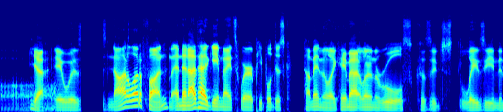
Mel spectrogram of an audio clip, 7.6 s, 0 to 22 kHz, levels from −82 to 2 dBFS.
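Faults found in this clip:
Playback stall, 1.21–1.54 s: speech cuts to dead silence for about 0.33 s, then resumes at the exact point it stopped. The likely cause is player buffer underrun or a blocked audio thread. Unlike a call freeze, the gap is clean silence with no smeared tail of the last sound, and nothing is skipped.

Catch-up at higher speed, 1.54–4.78 s: directly after the stall, speech runs at 1.1x with pitch raised by roughly one and a half semitones, then drops back to normal. The player is resampling its backlog to recover the lost 0.33 s. This differs from a time-stretch catch-up because pitch rises along with tempo. It also differs from a naturally fast talker, since the voice timbre shifts upward.

Call audio freeze, 4.31–4.57 s, inside the sped-up stretch: the last sound is held as a fading buzz or hiss that decays into roughly 0.16 s of silence, about 0.23 s in all, and speech resumes where it left off with nothing missing. 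The likely cause is delayed packets and an empty jitter buffer, which adds about 0.23 s of delay. It is distinguished from the stall by the concealment fill before the silence, instead of an abrupt cut.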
